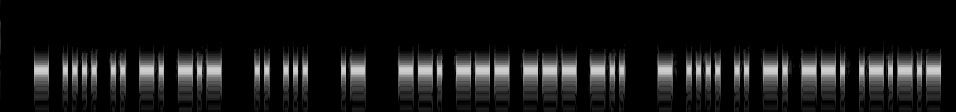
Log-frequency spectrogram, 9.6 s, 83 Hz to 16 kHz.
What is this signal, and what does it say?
Morse code, heard as a keyed tone, about 25 wpm, 600 Hz. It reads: THINK IS A GOOD THING.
